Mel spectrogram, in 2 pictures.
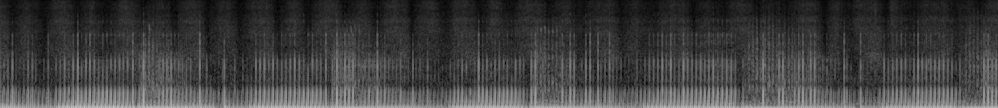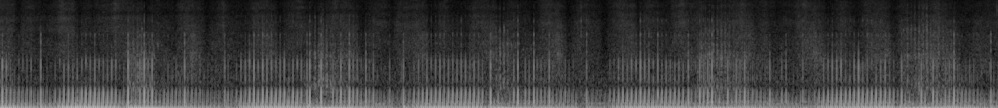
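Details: Cat purring steadily in close-up, a deep vibrating rumble alternating in breath-length waves of about a second each, continuous throughout with faint crackling handling noises.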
